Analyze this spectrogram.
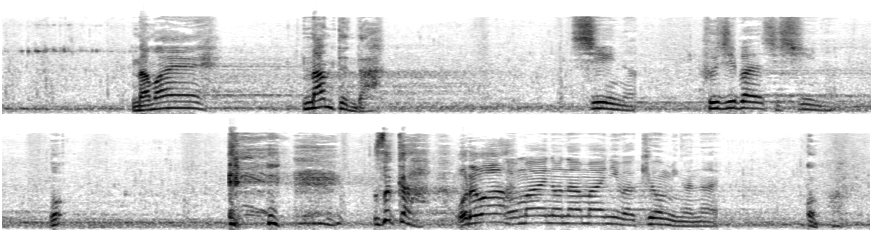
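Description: A young man speaks in a friendly, cheerful voice.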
